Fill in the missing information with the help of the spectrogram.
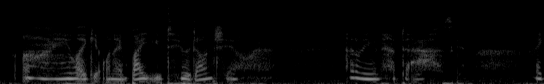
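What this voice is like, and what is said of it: Usual voice. Nothing is said of it.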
